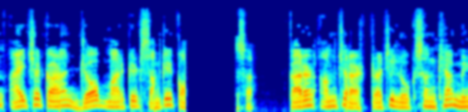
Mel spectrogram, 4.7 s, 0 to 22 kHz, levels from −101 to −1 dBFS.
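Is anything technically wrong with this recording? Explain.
Yes, there is a stream reconnect in this speech clip. From 1.86 s to 2.41 s the audio drops to silence for about 0.48 s. The connection broke, the player sat idle until it re-established the stream, then started a new decoder partway through. Because the stream kept running in the meantime, the speech resumes roughly half a second further on than where it stopped, so a stretch of material is skipped rather than delayed.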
